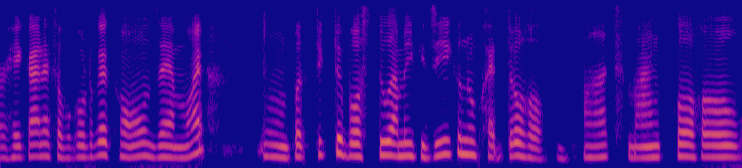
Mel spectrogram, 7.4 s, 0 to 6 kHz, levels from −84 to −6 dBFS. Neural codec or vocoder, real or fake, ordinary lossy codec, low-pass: codec, 16 kHz in and 24 kHz out, 0.9 kbps, LongCat-Audio-Codec, four codebook decoder; fake; MP3, 48 kbps; 5.4 kHz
